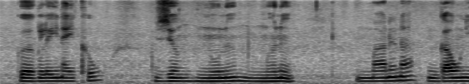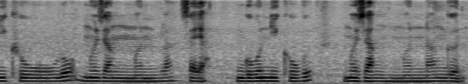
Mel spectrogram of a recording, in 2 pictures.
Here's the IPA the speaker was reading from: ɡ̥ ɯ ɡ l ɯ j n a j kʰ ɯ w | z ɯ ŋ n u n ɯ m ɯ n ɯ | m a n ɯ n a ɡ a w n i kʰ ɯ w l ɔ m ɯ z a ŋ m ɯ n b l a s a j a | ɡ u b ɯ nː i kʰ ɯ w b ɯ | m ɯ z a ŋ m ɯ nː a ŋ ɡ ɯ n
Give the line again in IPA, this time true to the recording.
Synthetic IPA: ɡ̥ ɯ ɡ l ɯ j n a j kʰ ɯ w | z ɯ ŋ n u n ɯ m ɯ n ɯ | m a n ɯ n a ɡ a w n i kʰ ɯ w l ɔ m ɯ z a ŋ m ɯ n b l a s a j a | ɡ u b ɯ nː i kʰ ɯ w b ɯ | m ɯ z a ŋ m ɯ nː a ŋ ɡ ɯ n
